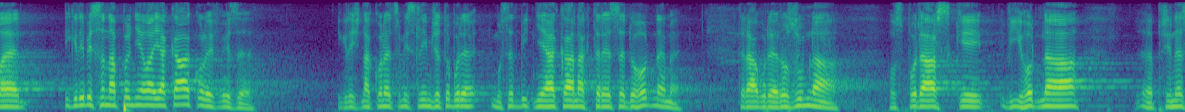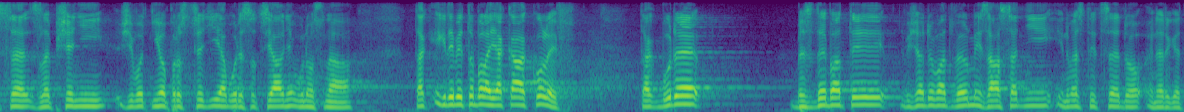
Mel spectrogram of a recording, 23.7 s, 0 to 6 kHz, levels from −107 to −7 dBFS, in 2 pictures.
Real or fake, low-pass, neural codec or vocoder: real; 5.4 kHz; none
